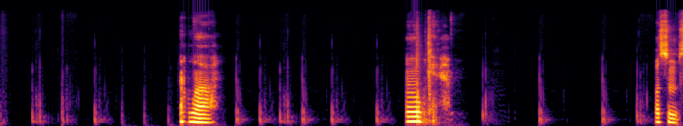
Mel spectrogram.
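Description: Footsteps tap lightly on a wooden floor.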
